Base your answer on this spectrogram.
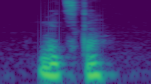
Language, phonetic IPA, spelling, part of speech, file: Polish, [ˈmɨt͡ska], mycka, noun, LL-Q809 (pol)-mycka.wav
